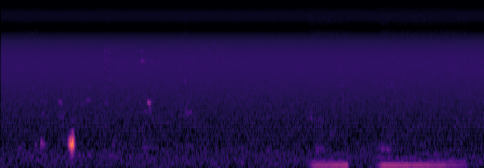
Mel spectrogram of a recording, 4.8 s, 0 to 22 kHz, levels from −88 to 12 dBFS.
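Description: From start to finish there's a DECT cordless phone buzz sitting under the speech. A nearby handset or base is firing radio bursts 100 times a second, and the audio circuitry rectifies them into a thin, steady 100 Hz buzz full of harmonics, roughly 15 dB below the voice.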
